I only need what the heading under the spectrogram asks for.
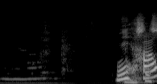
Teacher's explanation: Tu as bien fait le H aspiré.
